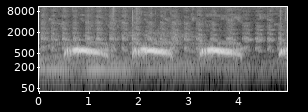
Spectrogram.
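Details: Puter and tekukur cross, called cuhu, singing in the ngoar nguku style: smooth, long, mellow coos recurring about every 1.4 seconds, each fading downward, with a faint low hum in the background.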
